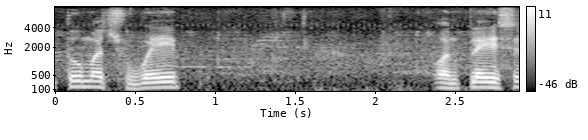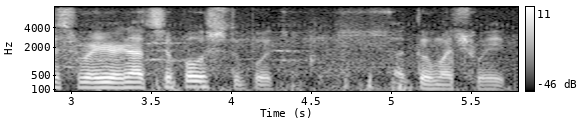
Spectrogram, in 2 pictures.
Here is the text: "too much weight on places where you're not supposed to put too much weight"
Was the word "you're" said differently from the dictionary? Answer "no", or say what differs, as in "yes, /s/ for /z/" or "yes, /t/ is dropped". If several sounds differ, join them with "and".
no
